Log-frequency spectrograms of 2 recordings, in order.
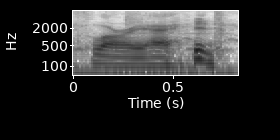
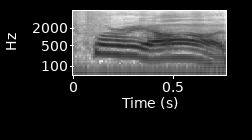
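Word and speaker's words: Floriade: I called flurry Aid it's not floriated it's flurryard apparently I don't know how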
